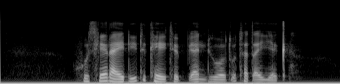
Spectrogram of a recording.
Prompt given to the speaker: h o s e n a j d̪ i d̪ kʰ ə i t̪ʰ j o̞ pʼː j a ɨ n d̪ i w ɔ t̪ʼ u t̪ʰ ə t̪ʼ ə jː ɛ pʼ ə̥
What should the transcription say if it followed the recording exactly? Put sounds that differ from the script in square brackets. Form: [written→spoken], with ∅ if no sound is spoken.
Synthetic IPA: h [o→u] s e n a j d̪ i d̪ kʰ ə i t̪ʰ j o̞ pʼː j a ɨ n d̪ i w ɔ t̪ʼ u t̪ʰ ə t̪ʼ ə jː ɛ [pʼ→kʼ] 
